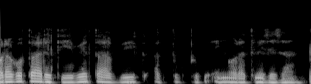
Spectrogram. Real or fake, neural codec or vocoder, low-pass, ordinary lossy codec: real; none; 5.4 kHz; none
